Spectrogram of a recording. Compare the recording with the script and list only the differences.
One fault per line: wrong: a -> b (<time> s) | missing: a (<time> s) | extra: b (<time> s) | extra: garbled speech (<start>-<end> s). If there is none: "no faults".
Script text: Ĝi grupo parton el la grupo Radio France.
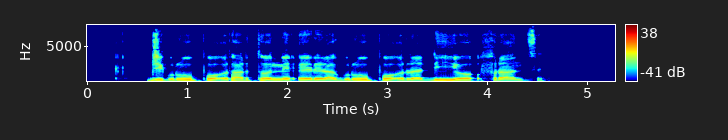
no faults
